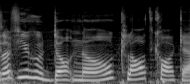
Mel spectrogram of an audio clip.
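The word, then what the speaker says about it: kladdkaka: For me, it's definitely the klot kaka. I don't know if I pronounce it correctly. – Yeah. I know you said it perfectly.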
